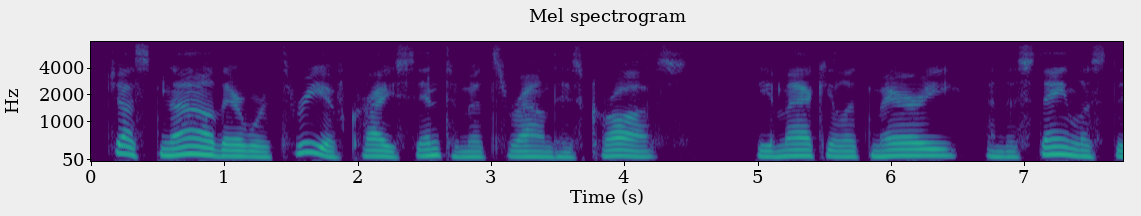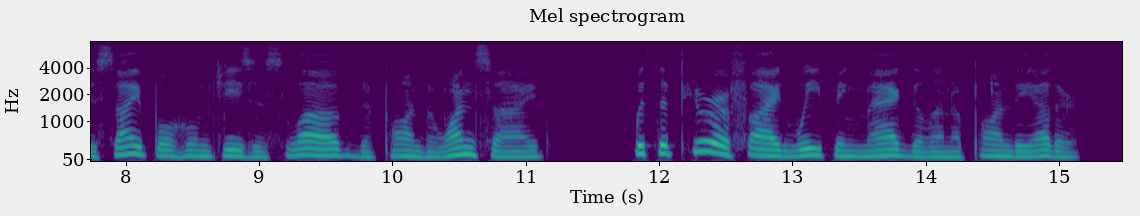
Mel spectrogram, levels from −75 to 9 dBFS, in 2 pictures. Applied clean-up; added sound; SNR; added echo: none; none; none; none.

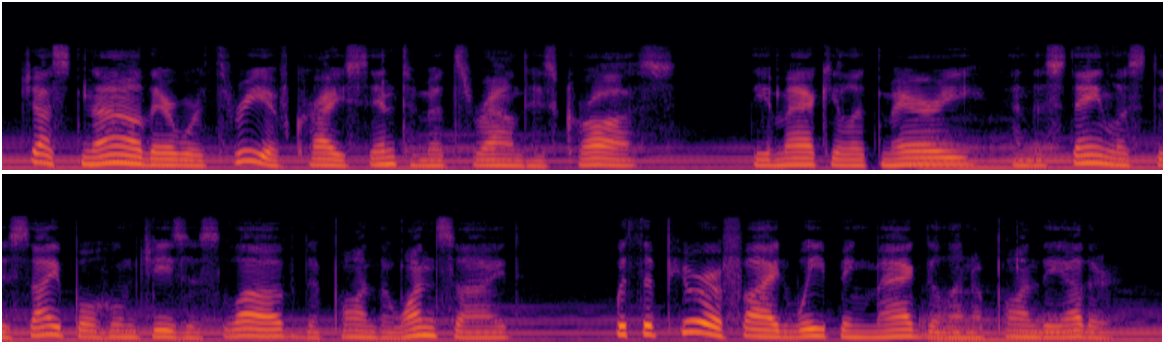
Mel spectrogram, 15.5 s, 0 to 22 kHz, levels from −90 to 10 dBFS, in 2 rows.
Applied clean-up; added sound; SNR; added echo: none; Brass instrument; 13 dB; none.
